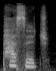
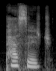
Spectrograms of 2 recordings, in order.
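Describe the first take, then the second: No difference in how they are said.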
